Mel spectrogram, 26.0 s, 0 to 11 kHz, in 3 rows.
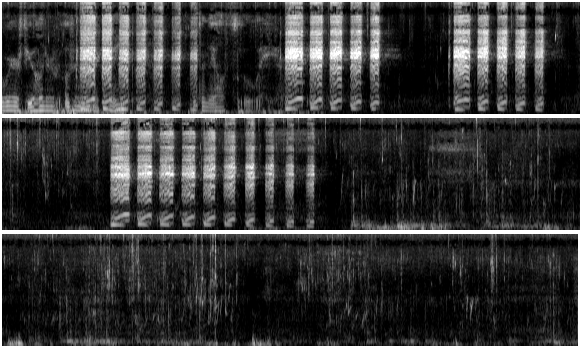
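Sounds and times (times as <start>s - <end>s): wind rumble on microphone: 0.0s - 4.3s, 13.9s - 15.6s, 16.5s - 19.1s, 19.9s - 22.4s
duck quacking: 1.1s - 3.0s, 4.2s - 5.7s, 6.7s - 8.2s, 10.3s - 13.4s.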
